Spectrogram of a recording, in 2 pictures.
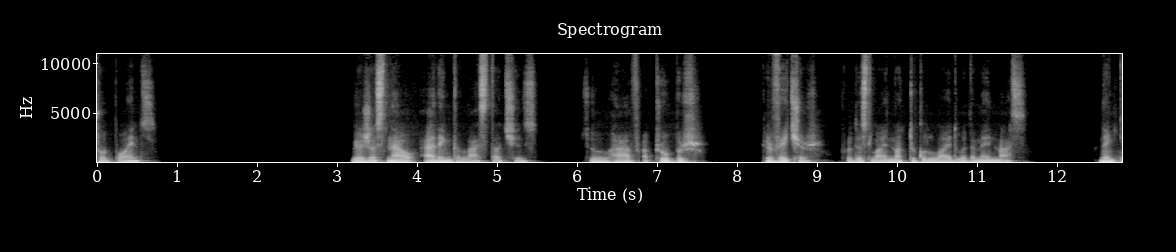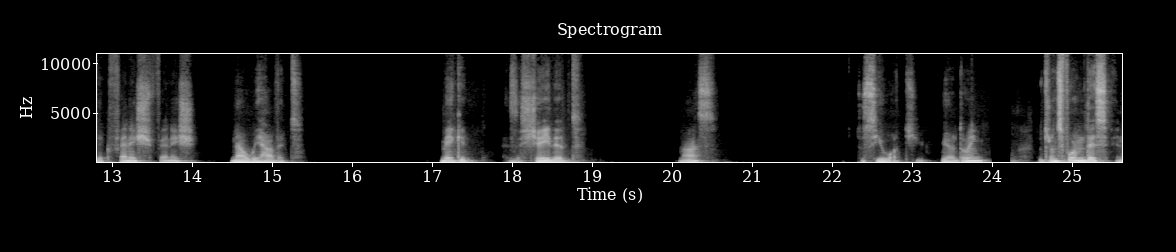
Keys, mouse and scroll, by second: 3.6-4.2 scroll, 4.2 click, 9.0 click, 9.1 click, 9.1 shift+middle click, 9.3 click, 9.6 click, 11.6 click, 13.4 click, 14.3 click, 15.4 shift+middle click, 15.6 click, 20.7 shift+middle click, 21.6 click.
